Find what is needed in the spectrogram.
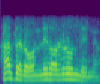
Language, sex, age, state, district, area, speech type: Marathi, male, 18-30, Maharashtra, Akola, rural, conversation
